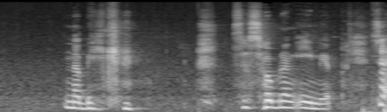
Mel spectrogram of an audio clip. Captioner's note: laugh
